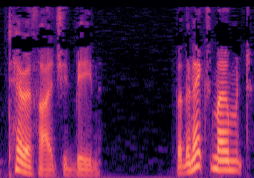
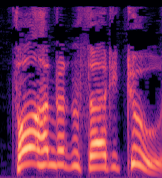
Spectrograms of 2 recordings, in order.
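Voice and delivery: high, loud, slow countdown; counting bomb; 10 semitones higher, 5 dB louder than usual. A narrator's reading. Bomb counting on regardless, slow and loud. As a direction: call out the count deliberately.

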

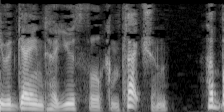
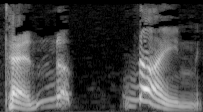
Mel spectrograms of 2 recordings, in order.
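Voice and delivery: talking bomb; 7 semitones higher than usual. Acted. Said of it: "counted the bomb".

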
